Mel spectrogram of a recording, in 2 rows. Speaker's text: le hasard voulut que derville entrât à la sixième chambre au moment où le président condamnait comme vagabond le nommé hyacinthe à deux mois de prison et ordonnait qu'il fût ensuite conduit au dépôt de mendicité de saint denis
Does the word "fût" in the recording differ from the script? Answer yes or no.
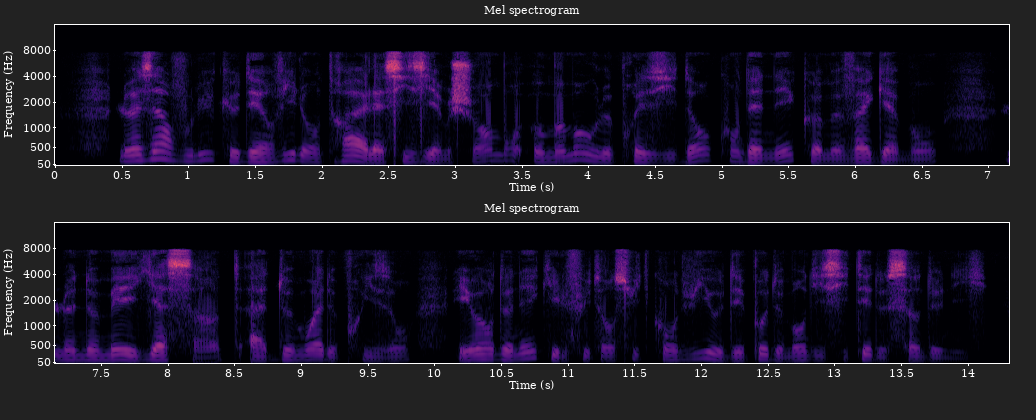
no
